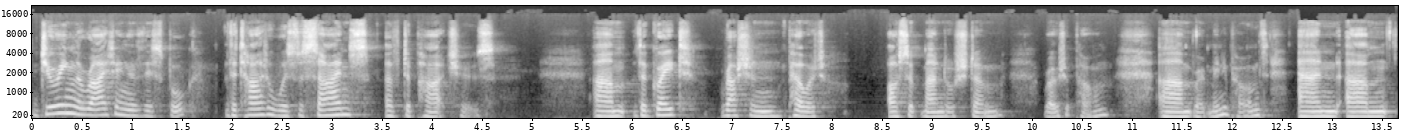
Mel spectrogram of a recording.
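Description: A woman with slushy, sh-like s sounds, speaking as a novelist in a conversational, reflective and digressive talk to an audience about her book. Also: lowish voice.

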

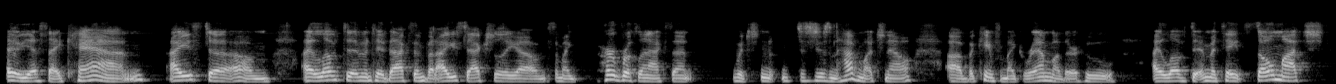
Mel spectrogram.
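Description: A woman with a low, husky voice talks through an interview in a loose, rambling way, full of fillers and restarts. The recording is dull and lo-fi. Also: normal speed, a little mellow. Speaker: children's picture book writer, guest. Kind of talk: casual interview conversation.

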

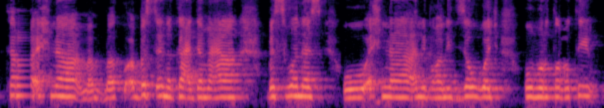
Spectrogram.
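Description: A woman's voice: mid-range voice, steady tone, fairly quick, darkish tone, pitched above the performer's own voice, close to an everyday voice. A woman playing a bold young woman. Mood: insistent. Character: bold young woman pleading her case.

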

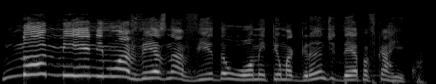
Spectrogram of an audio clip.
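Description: A man with a Brazilian accent preaching a sermon as a pastor, talking straight to his listeners with questions and acting out little scenes with sudden shouts. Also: extremely high pitch, moderate pace. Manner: animated, acts out quotes and bursts into shouts; addresses listeners directly with questions.

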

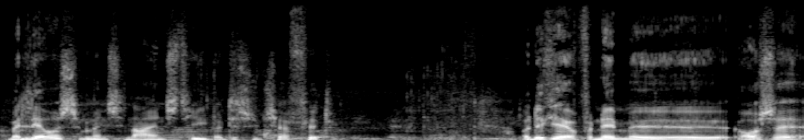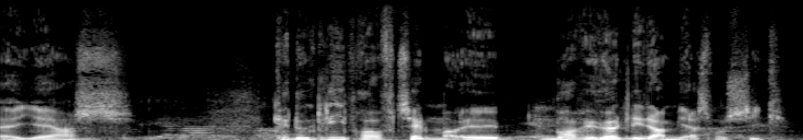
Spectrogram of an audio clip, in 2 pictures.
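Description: A Danish man co-hosting an interview, chatting in a relaxed way. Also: medium pitch. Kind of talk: casual interview chat.

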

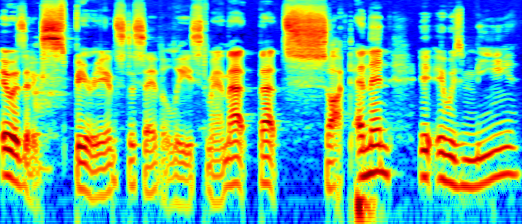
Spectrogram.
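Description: A man's voice: medium pitch, unhurried, no room sound. Young guy in his 20s, podcast chat, lots of "like" and "dude", dry close sound. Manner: animated, laughs often, says "like" and "dude" a lot. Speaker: podcast host. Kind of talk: casual chat.

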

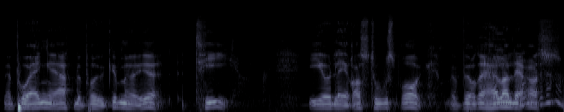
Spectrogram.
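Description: Blunt, emphatic male politician. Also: medium pitch. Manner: blunt, emphatic, stumbles over words. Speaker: local politician. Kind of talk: panel debate.

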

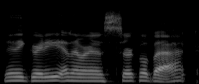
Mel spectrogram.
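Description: A woman interviewing casually, with informal, agreeable interjections and quick questions. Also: lowish voice, flat delivery, clean tone, no room sound, clean studio sound.

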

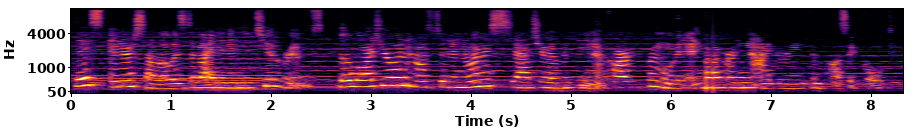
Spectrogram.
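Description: A woman's voice: medium pitch, brisk, few pauses. Woman reading a school presentation. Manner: steady, reads out facts. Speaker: class presenter. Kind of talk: read-aloud school presentation. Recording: distant mic with music behind.

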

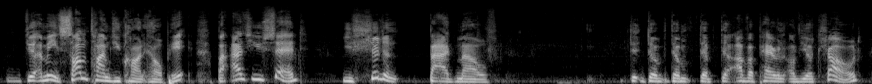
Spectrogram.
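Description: A man's voice: fairly high pitch, expressive, normal speed, fairly bright tone, husky, no room sound. A man with an urban London street accent telling a story in casual, slang-heavy talk, repeating phrases for emphasis.

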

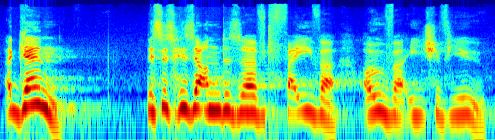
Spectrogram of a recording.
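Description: Male preacher, slightly high voice, fervent delivery with loud and soft swings, long hall reverb. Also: unhurried. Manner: passionate, swings from loud declarations to soft low asides. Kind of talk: sermon.

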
